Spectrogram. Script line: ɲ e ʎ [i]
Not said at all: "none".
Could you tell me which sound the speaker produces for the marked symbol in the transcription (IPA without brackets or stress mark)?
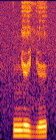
e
